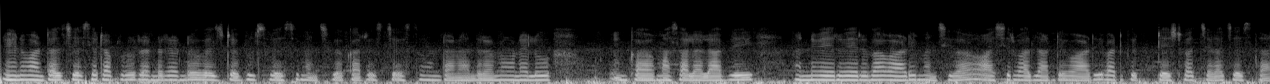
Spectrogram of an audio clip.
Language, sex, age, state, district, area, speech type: Telugu, female, 18-30, Andhra Pradesh, Visakhapatnam, rural, spontaneous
